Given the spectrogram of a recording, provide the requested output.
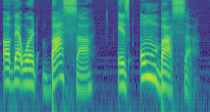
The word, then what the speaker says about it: umbasa: second another form of that word basa is umbassa spelled u-m-b-a-s-a umbasa now this word ombasa again means to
